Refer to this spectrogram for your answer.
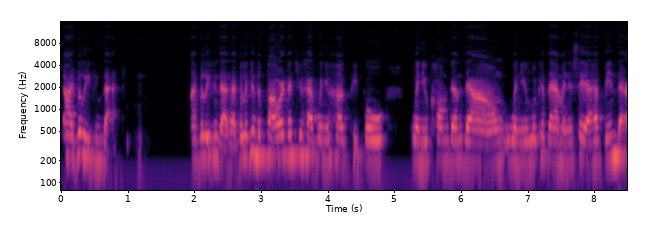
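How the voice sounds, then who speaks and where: A woman at a medium pitch talks at a fairly quick pace in a monotone, flat intonation. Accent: Portuguese. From Brazil. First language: Portuguese. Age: 30s. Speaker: English teacher. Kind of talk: interview.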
